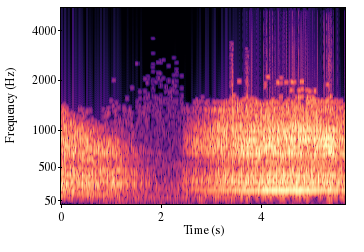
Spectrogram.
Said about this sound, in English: The rest of the line of trucks rolled past us, and so Cowell's truck bringing up the rear came into sight.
